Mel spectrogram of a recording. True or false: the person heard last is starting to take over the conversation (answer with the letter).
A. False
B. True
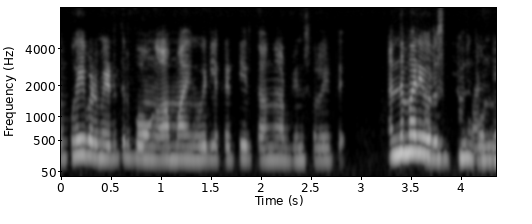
A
